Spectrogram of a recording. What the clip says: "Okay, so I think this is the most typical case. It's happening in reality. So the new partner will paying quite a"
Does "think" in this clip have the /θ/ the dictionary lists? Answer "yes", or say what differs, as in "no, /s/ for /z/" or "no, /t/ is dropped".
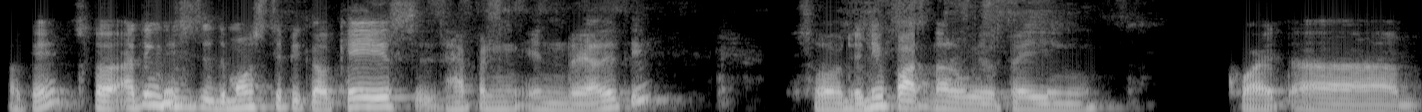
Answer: no, /t/ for /θ/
